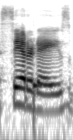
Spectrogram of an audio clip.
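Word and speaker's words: Saturdaze: And then Saturdays, but it's spelled S-A-T-U-R-D-A-Z-E.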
